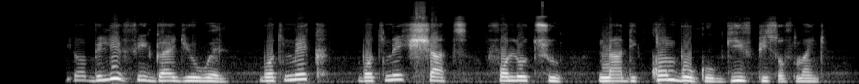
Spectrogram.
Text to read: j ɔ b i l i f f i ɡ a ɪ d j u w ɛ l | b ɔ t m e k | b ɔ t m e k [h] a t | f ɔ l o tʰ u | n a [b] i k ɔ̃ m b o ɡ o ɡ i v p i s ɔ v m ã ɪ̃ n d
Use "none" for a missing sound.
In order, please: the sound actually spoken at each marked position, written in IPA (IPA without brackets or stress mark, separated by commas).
ʃ, d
